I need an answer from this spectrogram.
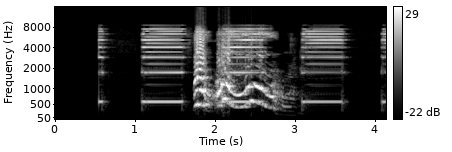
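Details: Pet dog howling in response to an alarm clock: steady electronic alarm beeps start and stop, and between them a rising, wavering howl with a sharp onset lasts about a second and a half.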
